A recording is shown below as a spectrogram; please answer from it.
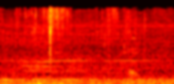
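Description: A pause in conversation filled by a low steady background rumble, with faint thin tones above it and a single click under a second in. A brief spoken "okay" comes near the end.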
